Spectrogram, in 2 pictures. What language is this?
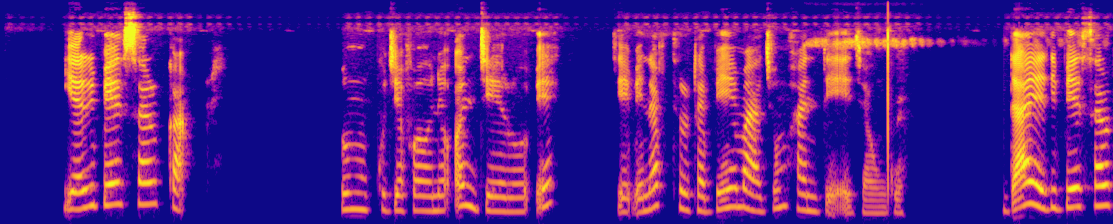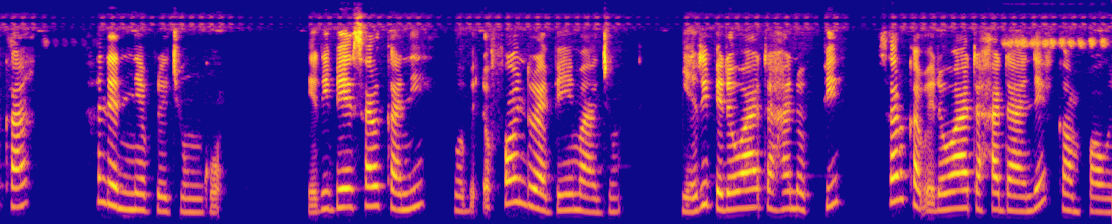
Fula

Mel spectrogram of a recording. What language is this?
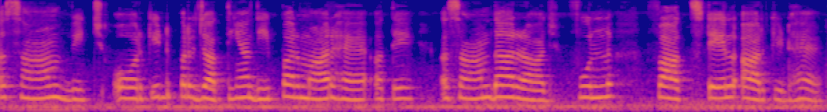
Punjabi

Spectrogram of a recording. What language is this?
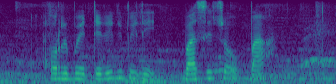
Tswana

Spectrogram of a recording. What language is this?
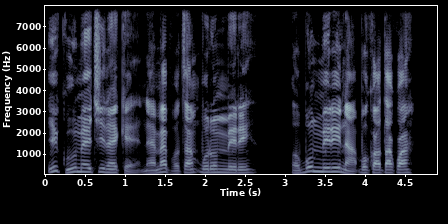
Igbo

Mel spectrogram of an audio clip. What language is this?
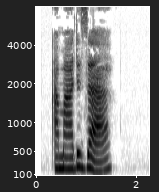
Dagbani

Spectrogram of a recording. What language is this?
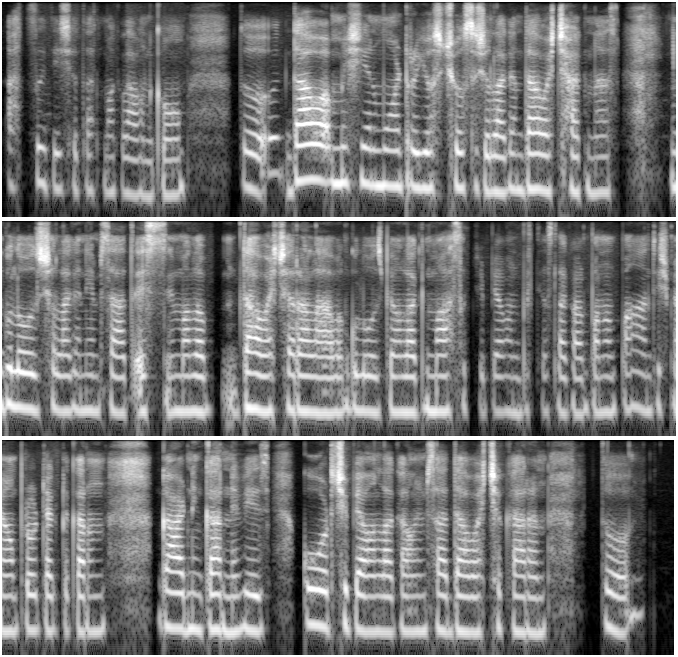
Kashmiri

